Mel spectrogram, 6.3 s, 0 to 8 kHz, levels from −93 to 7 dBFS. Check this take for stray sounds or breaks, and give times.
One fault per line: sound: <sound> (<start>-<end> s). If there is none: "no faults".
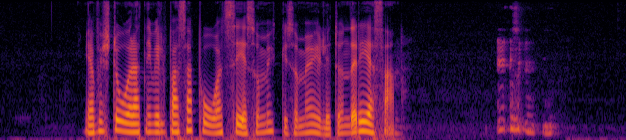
sound: throat clearing (4.8-5.6 s)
